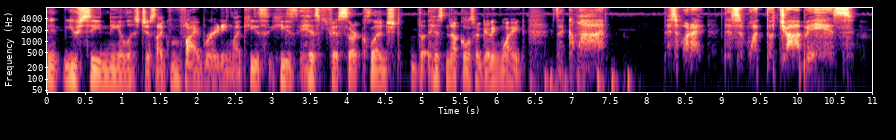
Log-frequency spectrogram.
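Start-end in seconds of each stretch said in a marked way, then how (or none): 6.9-10.7 breathy under-the-breath whisper. Speaker narrating a scene and voicing a character's thoughts, whispering. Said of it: "I actually whispered".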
